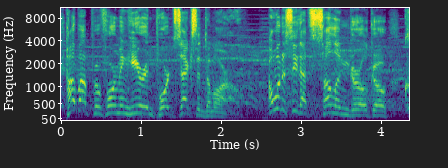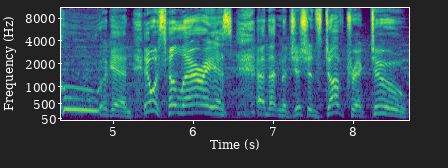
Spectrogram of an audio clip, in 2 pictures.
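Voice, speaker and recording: Pushy male merchant, high voice, swooping intonation, gushing, excitable, wheedling, game character dialogue. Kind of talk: video game character acting.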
